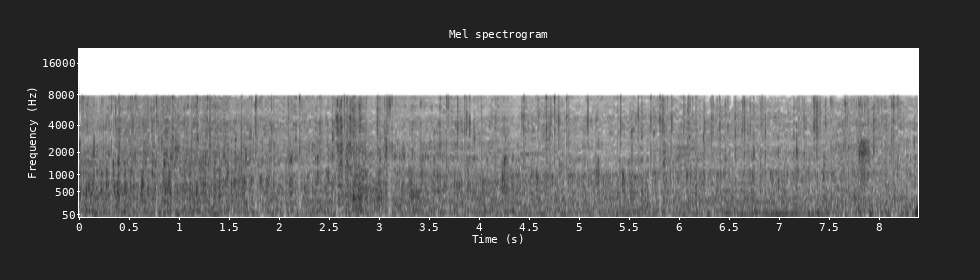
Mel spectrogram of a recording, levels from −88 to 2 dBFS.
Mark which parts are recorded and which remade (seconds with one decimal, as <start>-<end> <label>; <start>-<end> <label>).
0.0-3.1 recorded; 3.1-4.4 remade; 4.4-4.9 recorded; 4.9-5.5 remade; 5.5-8.4 recorded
